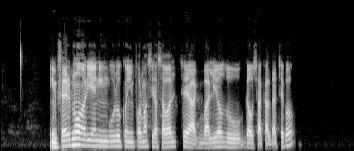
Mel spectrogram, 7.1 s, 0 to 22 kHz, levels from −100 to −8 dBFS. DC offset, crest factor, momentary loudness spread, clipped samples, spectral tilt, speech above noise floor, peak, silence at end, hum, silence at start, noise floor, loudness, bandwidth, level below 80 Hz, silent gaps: under 0.1%; 20 dB; 10 LU; under 0.1%; -6 dB/octave; 70 dB; -2 dBFS; 1.2 s; none; 1 s; -89 dBFS; -19 LUFS; 7.6 kHz; -58 dBFS; none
